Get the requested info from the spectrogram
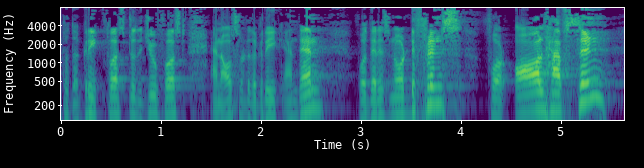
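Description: Emphatic preaching man, bright and lively. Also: medium pitch, fairly quick. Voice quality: says he has a loud voice. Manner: emphatic, swings from quiet to loud exclamations. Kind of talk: sermon.

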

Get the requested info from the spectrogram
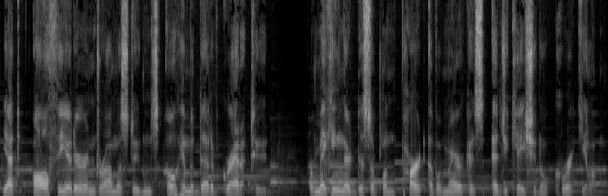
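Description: A man giving a formal, scripted introduction as a radio drama announcer, measured and declamatory. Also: fairly low pitch, expressive. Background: prominent music.

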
